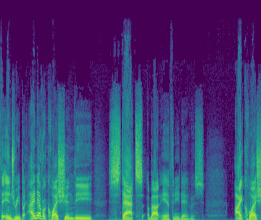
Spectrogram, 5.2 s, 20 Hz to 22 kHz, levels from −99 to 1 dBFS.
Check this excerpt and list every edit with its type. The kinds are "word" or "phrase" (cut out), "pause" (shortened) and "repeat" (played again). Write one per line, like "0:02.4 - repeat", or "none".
none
